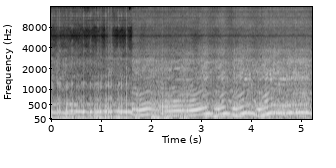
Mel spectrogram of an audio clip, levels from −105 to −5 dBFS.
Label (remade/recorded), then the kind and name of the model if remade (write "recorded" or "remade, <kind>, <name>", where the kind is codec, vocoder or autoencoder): remade, codec, DAC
